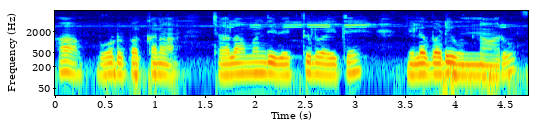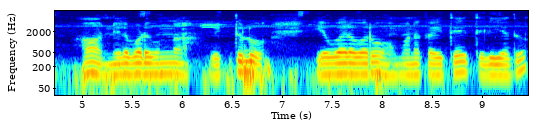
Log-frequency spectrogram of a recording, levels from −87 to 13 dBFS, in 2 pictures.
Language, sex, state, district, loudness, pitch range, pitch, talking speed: Telugu, male, Andhra Pradesh, Sri Satya Sai, -18 LUFS, 120-130 Hz, 125 Hz, 95 wpm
